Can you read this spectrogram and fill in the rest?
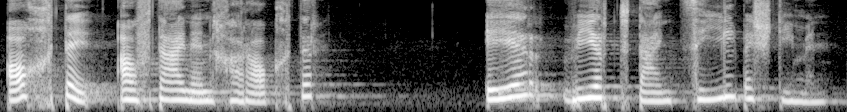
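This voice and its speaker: A Swiss woman leads a church service, her slightly high voice reading scripture at a slow, thoughtful pace. Her phrase ends sink to a near whisper. The sound carries the long reverb of a church hall. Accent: Swiss German. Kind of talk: devotional talk and scripture reading.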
